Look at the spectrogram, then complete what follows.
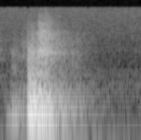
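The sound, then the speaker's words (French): An apartment door slams shut once with a single heavy, low thud that fades out quickly. “Et ils sortent de l'appartement en claquant à la porte.”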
